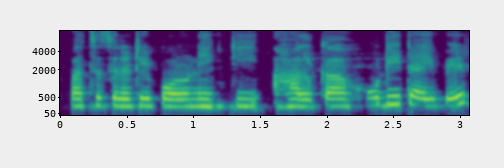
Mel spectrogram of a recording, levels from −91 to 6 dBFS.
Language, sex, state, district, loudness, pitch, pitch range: Bengali, female, West Bengal, Jhargram, -15 LUFS, 225 Hz, 220-245 Hz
